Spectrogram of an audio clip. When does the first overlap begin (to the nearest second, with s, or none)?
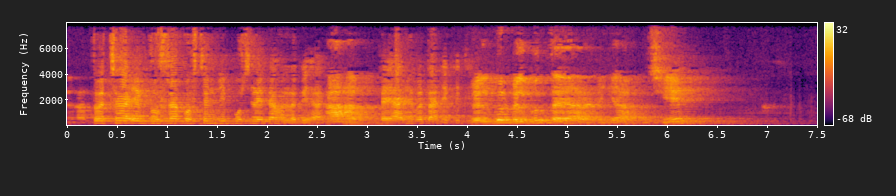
none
